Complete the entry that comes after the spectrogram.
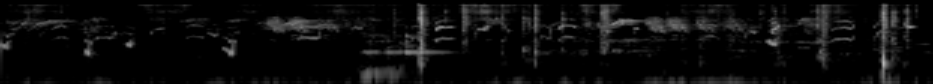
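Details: Partridge chicks at play, uttering sharp, upslurred twittering peeps in loose bursts, with one steady thin tone, scattered clicks and a sudden loud tap near the end.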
